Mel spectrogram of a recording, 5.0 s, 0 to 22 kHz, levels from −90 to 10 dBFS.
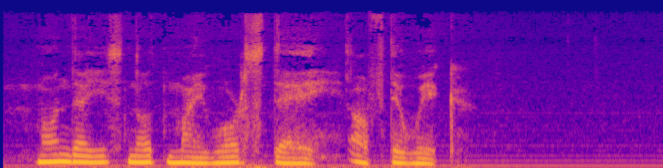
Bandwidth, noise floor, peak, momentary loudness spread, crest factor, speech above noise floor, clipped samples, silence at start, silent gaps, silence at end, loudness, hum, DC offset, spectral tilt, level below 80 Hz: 16 kHz; -39 dBFS; -2 dBFS; 8 LU; 10 dB; 28 dB; under 0.1%; 0.25 s; none; 1.45 s; -12 LUFS; none; under 0.1%; -6.5 dB/octave; -32 dBFS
